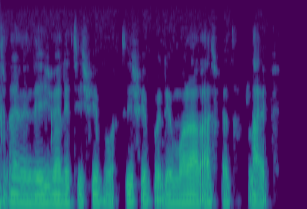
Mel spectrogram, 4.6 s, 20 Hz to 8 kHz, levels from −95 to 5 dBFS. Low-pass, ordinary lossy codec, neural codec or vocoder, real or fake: 7.2 kHz; none; none; real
